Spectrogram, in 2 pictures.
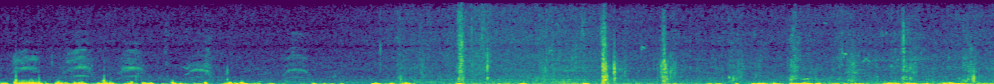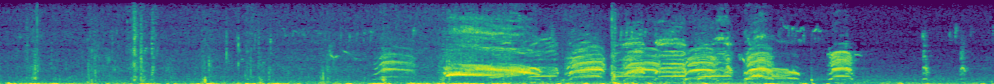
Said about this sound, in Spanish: Hemos escuchado pasos, hemos escuchado el viento que se mete mucho por ese teléfono también o por esa grabación, hemos escuchado las aves que estaban un poquito alborotadas al final también, ¿eh?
